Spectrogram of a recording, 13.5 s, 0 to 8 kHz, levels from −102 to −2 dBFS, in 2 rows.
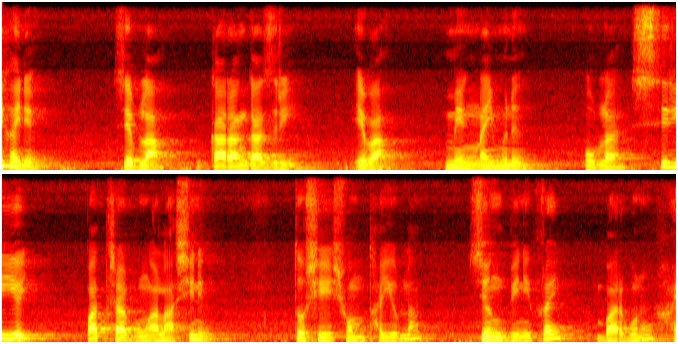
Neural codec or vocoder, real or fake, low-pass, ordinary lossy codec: none; real; none; none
